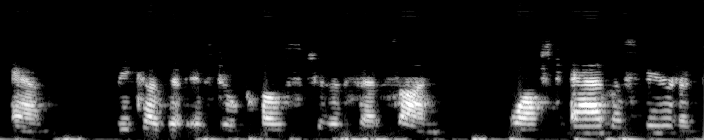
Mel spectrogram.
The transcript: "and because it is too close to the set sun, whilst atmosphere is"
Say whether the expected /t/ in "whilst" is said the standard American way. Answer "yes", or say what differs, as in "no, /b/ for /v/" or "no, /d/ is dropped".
yes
